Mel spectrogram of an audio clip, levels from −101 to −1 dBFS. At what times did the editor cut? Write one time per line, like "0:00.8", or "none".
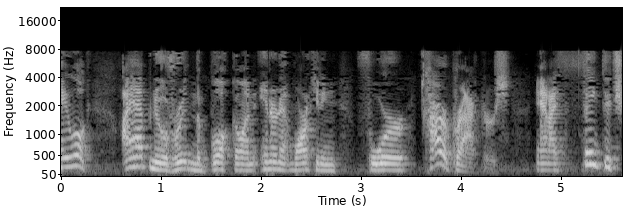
0:03.5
